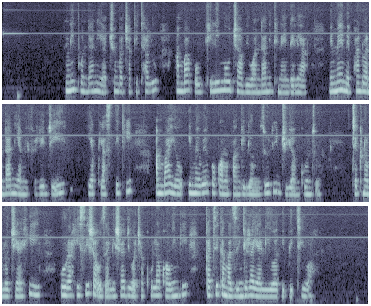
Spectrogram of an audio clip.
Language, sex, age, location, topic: Swahili, female, 18-24, Nairobi, agriculture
